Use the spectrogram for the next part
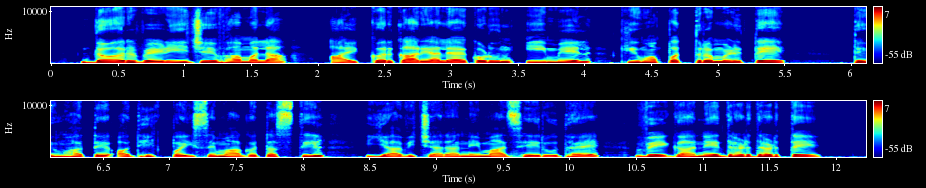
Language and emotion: Marathi, fearful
